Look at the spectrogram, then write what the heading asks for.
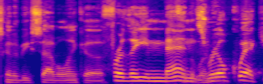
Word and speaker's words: Sabalenka: I pronounced that right? Yeah, Sabalenka.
